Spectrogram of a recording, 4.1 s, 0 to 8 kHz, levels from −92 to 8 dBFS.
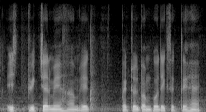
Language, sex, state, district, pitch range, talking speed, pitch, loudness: Hindi, male, Assam, Kamrup Metropolitan, 105-110 Hz, 160 wpm, 105 Hz, -19 LUFS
